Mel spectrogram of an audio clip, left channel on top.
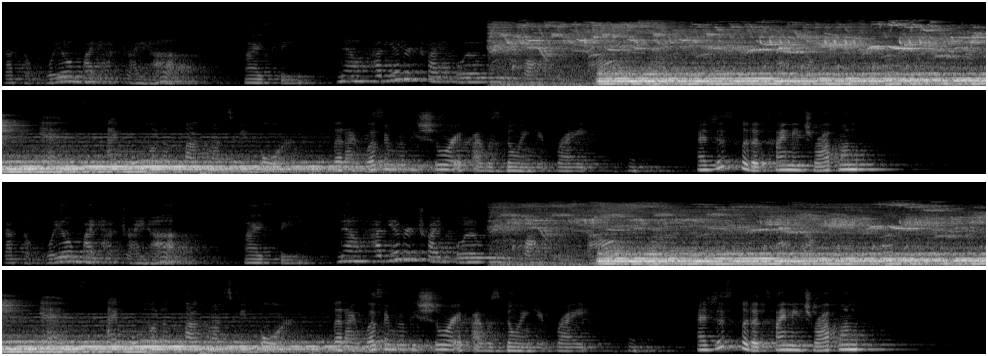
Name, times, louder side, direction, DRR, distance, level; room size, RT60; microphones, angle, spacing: voice 1, 0.0-1.8 3.3-6.8 7.2-9.0 16.1-16.3, right 1 dB, 55° right, 6 dB, 5.5 m, -36 dB
voice 2, 2.4-3.1 10.1-10.5 10.9-12.8 13.1-15.7 16.8-18.4, right 1 dB, 15° right, 4 dB, 1.2 m, -30 dB
sound 1, 4.8-9.9, left 7 dB, 75° left, 7.4 m, -27 dB
sound 2, 5.9-14.1, equal, 5° left, 1.1 m, -18 dB
27.0 x 15.0 x 9.1 m, 1.1 s
head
